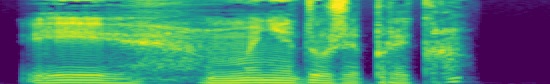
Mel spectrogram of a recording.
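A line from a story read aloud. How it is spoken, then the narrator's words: Bird sighing. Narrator (Ukrainian): зітхнув птах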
